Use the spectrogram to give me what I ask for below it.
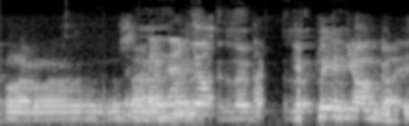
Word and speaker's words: Lupita Nyong'o: Lupita Nyong'o, is it? – Yeah. – Fuck, thank Christ, because I thought I was going to brutalise that. – I think it is, isn't it? – Lupita Nyong'o, yeah.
